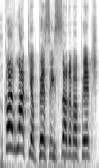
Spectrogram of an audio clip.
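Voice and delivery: high, loud sign-off; loud, high mock insult; hammy shout. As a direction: yell a mock-insulting farewell.

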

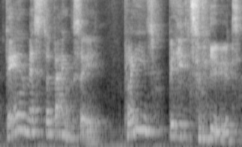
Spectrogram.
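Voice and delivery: high, singsong begging in jest; mock pleading. Mock plea to Banksy.

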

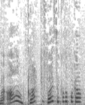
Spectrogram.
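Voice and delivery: high, eager reassurance to a nervous son; mother lifts her voice to cheer him on; reassuring mother. Retold or imitated. Mother reassuring her shy son before the audition, high and eager. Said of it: "Eu falei assim".

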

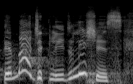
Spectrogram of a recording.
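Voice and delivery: quick Lucky Charms Irish lilt; Irish accent. Retold or imitated. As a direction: rattle it off like the cereal ad leprechaun. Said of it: "when I need an Irish accent".

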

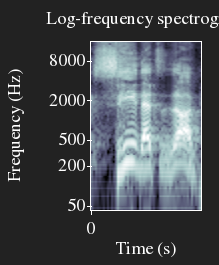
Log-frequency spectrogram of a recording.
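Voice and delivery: high, drawn-out told-you-so; vindicated child pleading his case; excited insisting kid. Retold or imitated. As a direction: insist in a high voice, stretching the words. Child proving he heard a dog.

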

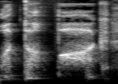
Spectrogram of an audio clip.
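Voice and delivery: slow, breathless whispered disbelief; stunned whisper. Retold or imitated. Staring back at wide-eyed classmates, stunned slow whisper. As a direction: mouth it in shock, slowly.

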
